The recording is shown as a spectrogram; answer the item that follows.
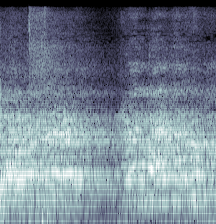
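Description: A volleyball struck once, a sharp smack about a quarter of a second in, over faint voices.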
